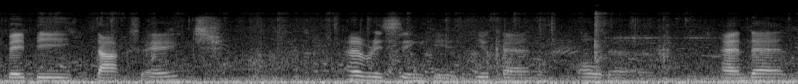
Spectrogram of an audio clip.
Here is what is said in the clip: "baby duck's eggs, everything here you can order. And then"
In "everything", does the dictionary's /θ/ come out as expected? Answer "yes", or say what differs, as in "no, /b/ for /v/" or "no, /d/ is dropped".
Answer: no, /s/ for /θ/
